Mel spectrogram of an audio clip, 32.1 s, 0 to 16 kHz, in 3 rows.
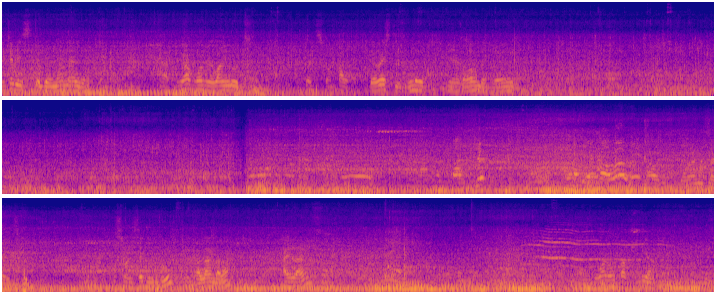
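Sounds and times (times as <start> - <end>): wind rushing over microphone: 0.0 - 5.5, 6.3 - 32.0
motorcycle engine rumble: 0.0 - 32.0.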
